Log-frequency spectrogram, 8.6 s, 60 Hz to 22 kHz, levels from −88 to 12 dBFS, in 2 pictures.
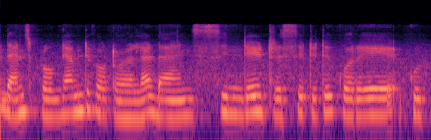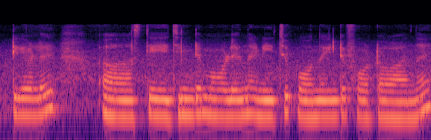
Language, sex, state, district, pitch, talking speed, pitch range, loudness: Malayalam, female, Kerala, Kasaragod, 175 Hz, 110 wpm, 165-185 Hz, -18 LUFS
